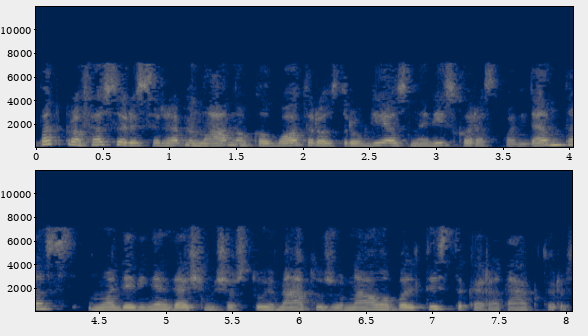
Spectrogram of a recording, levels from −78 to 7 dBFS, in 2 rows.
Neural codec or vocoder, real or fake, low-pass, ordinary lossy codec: none; real; 7.2 kHz; MP3, 32 kbps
